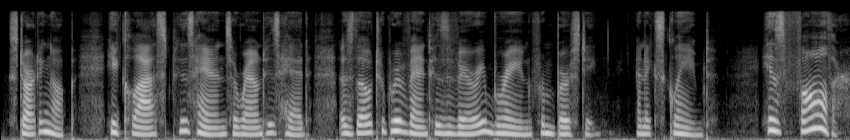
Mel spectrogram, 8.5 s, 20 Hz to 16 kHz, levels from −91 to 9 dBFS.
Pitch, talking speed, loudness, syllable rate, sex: 205 Hz, 155 wpm, -17 LUFS, 4.4 syllables/s, female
